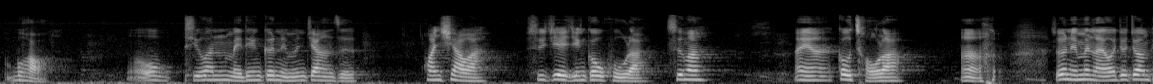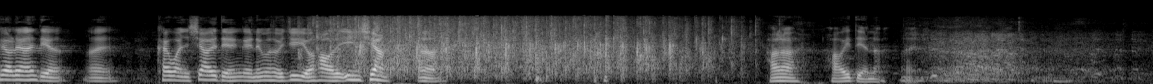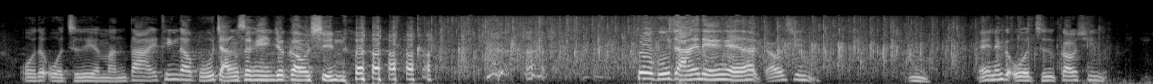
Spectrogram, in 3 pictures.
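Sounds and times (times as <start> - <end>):
speech: 0.2 - 0.6, 1.3 - 7.2, 7.9 - 10.0, 10.6 - 16.1, 19.2 - 21.0, 23.3 - 27.5, 29.4 - 31.3, 32.1 - 34.2
audience applause: 14.5 - 19.2, 26.0 - 34.2
laughter: 16.8 - 17.9, 20.7 - 23.2, 24.8 - 29.6.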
